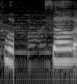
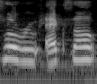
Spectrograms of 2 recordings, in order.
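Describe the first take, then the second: First: The name ends with a plain 'so' sound. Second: The name ends with an 'ex-o' sound. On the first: The speaker calls it right. "it's pronounced Lorusso" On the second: The speaker calls it wrong. "a lot of people think it's Loruexo"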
